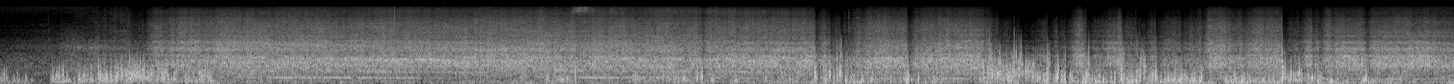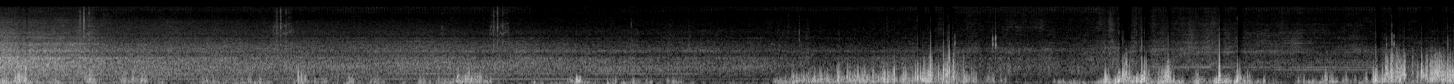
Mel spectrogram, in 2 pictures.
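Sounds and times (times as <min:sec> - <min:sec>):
train motor hum: 0:00.0 - 0:29.0
train wheels rolling on rail: 0:00.0 - 0:29.0
wind buffeting microphone: 0:00.0 - 0:29.0.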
